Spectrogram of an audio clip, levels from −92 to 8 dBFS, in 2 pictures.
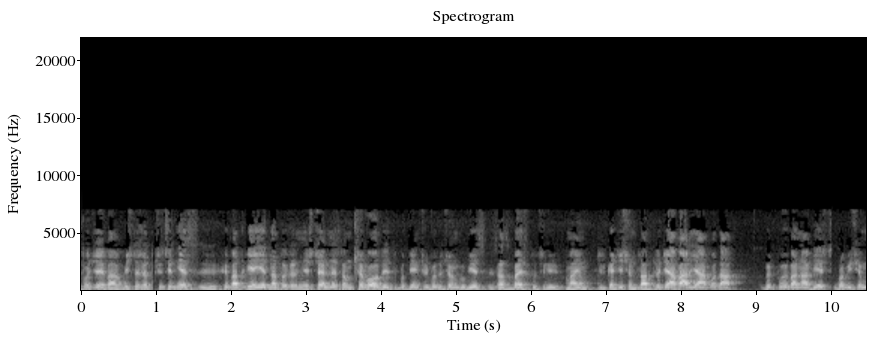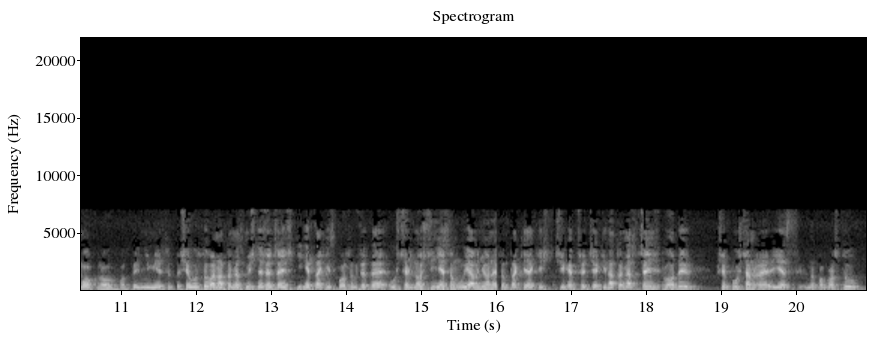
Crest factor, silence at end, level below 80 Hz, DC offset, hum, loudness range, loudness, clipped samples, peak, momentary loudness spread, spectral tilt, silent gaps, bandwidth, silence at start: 18 dB; 0.05 s; -56 dBFS; under 0.1%; none; 3 LU; -20 LUFS; under 0.1%; -2 dBFS; 8 LU; -5 dB/octave; none; 7.2 kHz; 0 s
